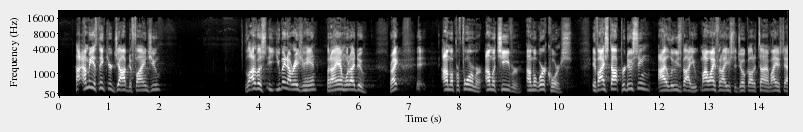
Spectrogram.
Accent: Arkansas, United States; I used West Virginia earlier. I'm from Arkansas. I'm from Arkansas. We got no branches there. We all related.

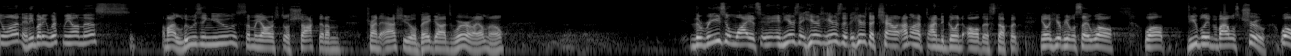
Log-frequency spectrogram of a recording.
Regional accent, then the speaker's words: West Palm Beach, Florida, United States; also born or lived in Portsmouth; I was born at Portsmouth Naval, but my dad got out of the Navy shortly thereafter, and I grew up in West Palm Beach.

